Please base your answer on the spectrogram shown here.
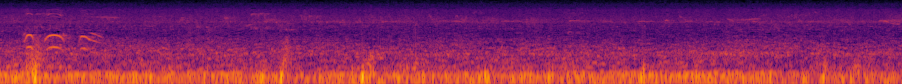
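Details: A male California quail at Mather Lake gives one quick three-note "chi-ca-go" call near the start, its notes arching and mid-pitched, then only steady low rumbling noise.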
